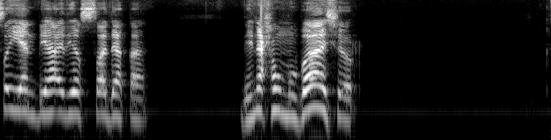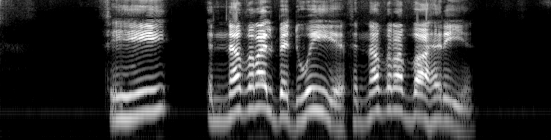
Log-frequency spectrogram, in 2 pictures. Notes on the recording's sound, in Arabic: تسجيلات جامع الامام علي عليه السلام الأحساء المبرز.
